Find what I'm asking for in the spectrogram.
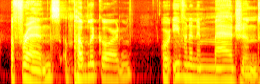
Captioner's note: none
